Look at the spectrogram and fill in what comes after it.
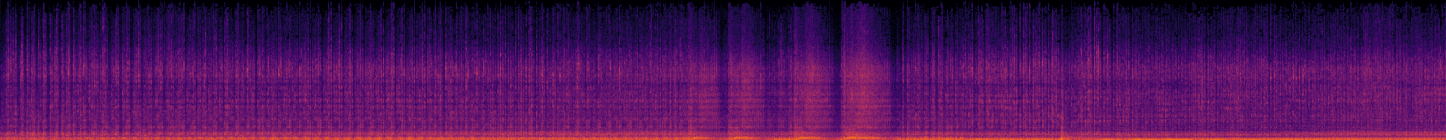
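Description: Outlaw drag racing car engine running loudly at idle at the starting line, with a few short revs about halfway through.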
